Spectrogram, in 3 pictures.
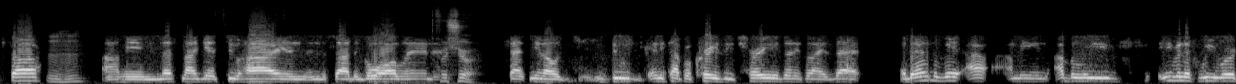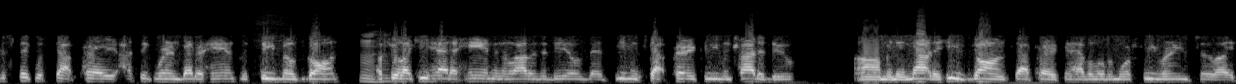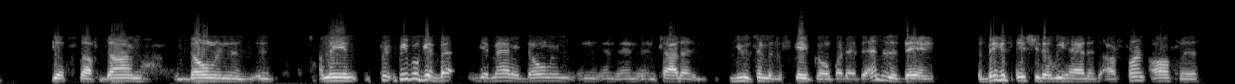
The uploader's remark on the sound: takes live phone call reactions from around the world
